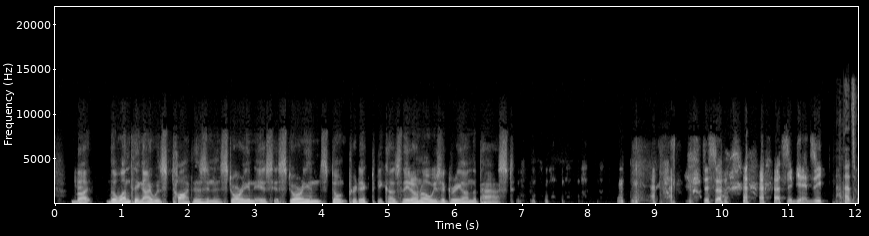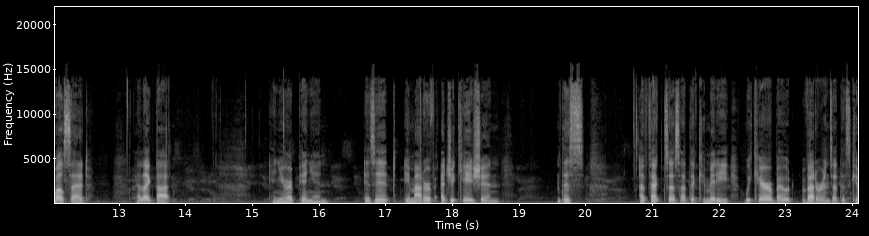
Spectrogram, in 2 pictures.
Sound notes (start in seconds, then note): 8.4 laughter; 14.5 speaking French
